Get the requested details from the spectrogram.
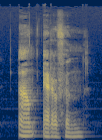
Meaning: to inherit (to gain in inheritance)
- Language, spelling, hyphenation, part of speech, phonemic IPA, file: Dutch, aanerven, aan‧er‧ven, verb, /ˈaːnˌɛr.vən/, Nl-aanerven.ogg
